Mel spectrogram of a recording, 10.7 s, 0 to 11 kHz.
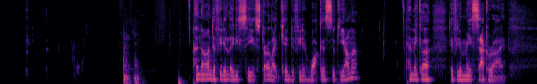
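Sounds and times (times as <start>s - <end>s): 
person sipping water: 0.4s - 1.8s
person gulping water: 0.4s - 1.9s
speech: 3.9s - 7.3s, 8.2s - 10.4s.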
